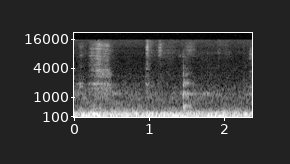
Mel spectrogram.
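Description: A pen writing on paper: faint short scratching strokes as numbers are written, over a low steady hum.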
